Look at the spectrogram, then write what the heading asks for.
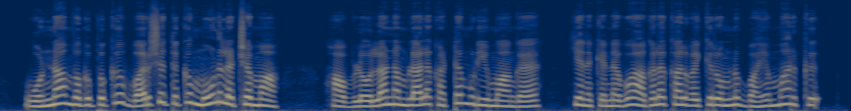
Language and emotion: Tamil, fearful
